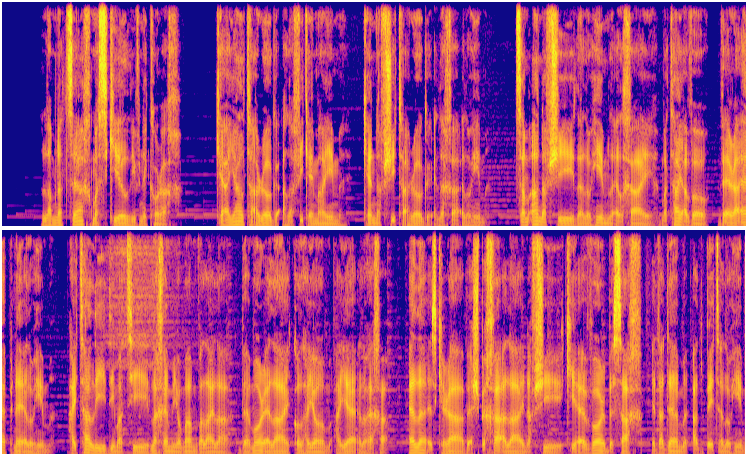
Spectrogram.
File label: poetry and prayer psalm hebrew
